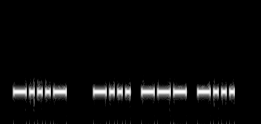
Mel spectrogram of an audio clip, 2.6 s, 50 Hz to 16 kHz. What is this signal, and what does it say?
Morse code, heard as a keyed tone, about 30 wpm, 1000 Hz. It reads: <BT> BOB
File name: qotdfiles / 30wpm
